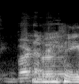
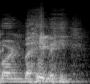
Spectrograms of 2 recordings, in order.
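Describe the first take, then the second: First: It sounds like one word with a reduced middle. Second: It sounds like the two words burn baby. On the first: The speaker calls it right. "It's Burnaby" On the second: The speaker calls it wrong. "not ... Burn Baby"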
